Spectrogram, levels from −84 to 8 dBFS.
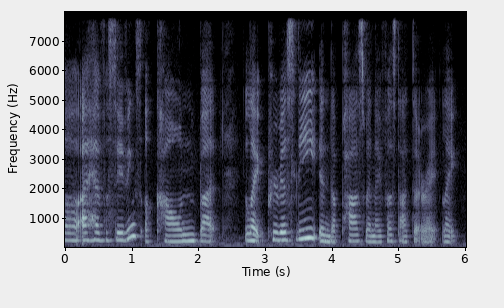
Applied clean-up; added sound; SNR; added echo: none; none; none; none.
